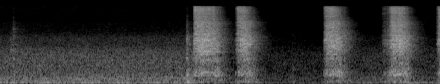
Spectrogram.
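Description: Handheld pneumatic air wrench triggered in four short bursts, each a brief hissing whir about a third of a second long, starting about halfway through, as it runs a bolt into a golf cart's front suspension.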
